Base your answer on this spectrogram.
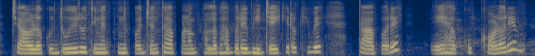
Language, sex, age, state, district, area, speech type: Odia, female, 18-30, Odisha, Jagatsinghpur, rural, spontaneous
